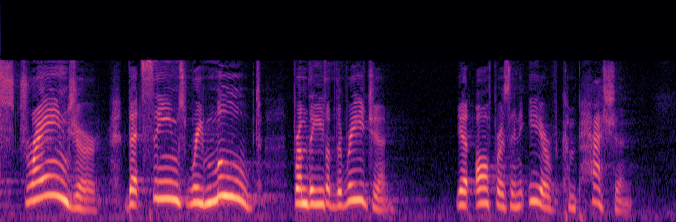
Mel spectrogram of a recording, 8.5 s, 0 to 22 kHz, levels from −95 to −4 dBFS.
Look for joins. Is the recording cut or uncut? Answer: cut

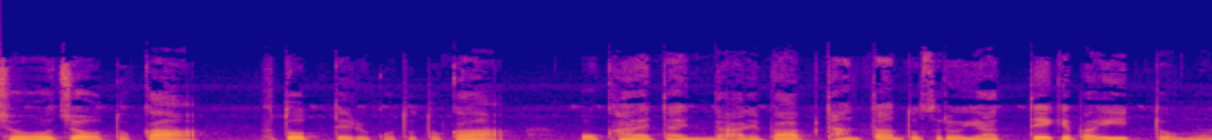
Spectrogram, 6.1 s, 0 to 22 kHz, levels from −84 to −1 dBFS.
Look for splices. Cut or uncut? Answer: cut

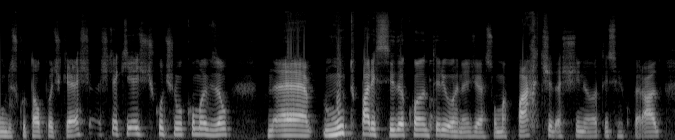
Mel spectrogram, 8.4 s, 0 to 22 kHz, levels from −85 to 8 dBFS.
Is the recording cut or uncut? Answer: uncut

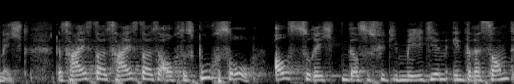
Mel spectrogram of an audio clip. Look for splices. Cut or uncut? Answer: cut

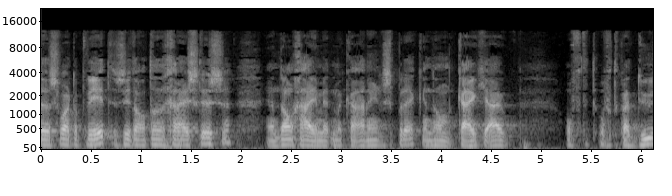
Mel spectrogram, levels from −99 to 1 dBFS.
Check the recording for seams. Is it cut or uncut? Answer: cut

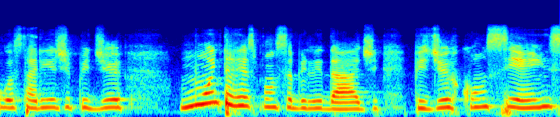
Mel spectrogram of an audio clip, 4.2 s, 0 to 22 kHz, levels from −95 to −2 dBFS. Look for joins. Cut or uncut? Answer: uncut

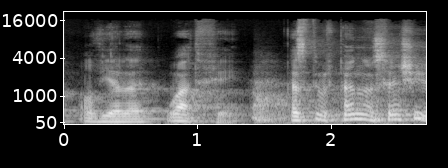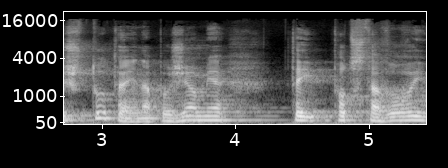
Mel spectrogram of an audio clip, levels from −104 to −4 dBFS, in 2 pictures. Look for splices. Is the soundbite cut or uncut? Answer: uncut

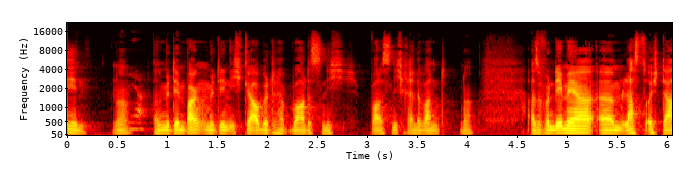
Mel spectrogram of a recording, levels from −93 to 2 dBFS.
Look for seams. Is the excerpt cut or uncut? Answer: uncut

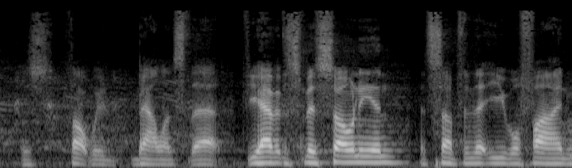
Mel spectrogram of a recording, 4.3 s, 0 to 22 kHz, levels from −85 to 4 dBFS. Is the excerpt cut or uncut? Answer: cut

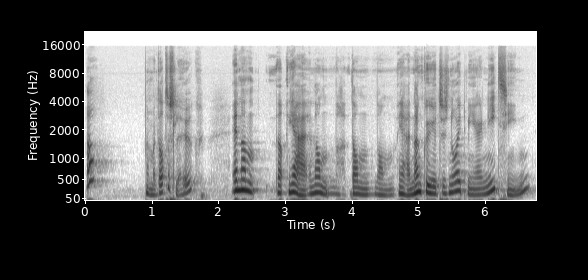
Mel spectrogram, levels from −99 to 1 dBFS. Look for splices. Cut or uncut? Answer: uncut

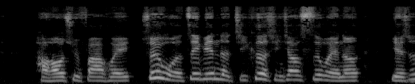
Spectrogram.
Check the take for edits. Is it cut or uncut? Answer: cut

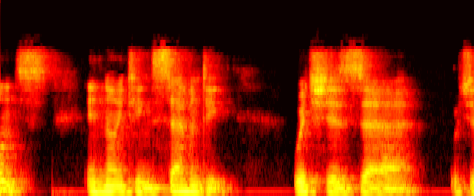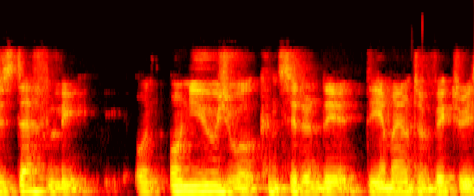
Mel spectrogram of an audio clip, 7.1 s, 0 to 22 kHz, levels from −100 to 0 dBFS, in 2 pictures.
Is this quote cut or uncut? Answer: uncut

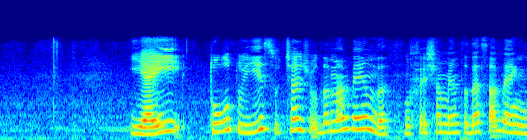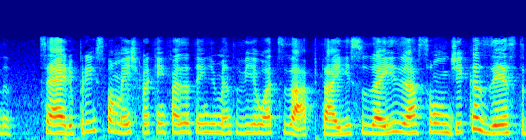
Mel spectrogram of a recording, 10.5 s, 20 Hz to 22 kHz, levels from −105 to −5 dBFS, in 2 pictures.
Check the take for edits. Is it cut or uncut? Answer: uncut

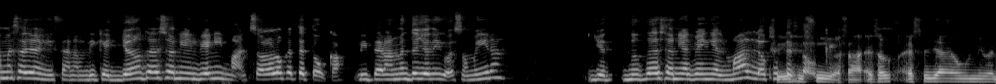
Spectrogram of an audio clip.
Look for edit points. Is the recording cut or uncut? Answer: uncut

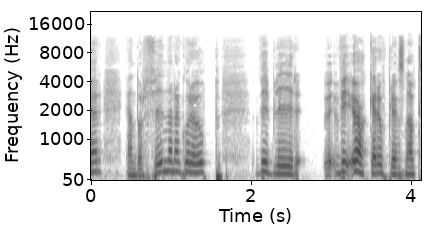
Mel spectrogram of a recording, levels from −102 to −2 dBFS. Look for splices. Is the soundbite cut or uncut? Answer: uncut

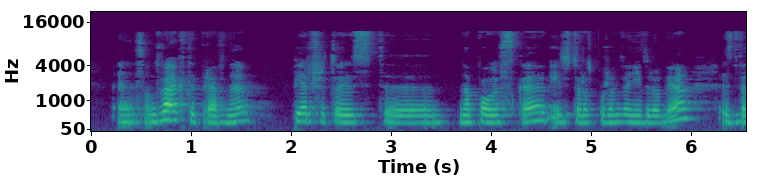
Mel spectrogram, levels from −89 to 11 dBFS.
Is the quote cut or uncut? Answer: cut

